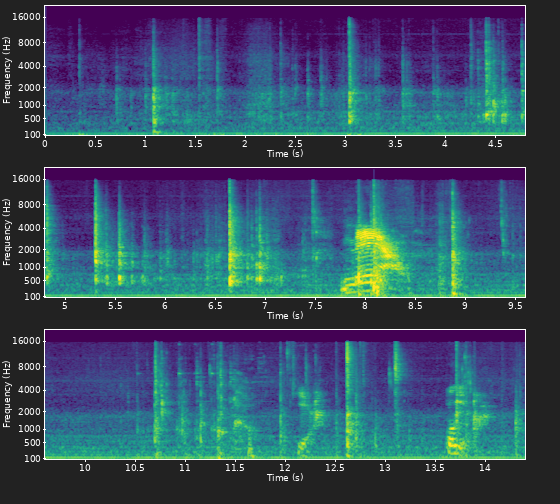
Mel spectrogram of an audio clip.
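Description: Wire beaters of a hand mixer clicking and knocking against a stainless steel bowl and each other in scattered taps as they are lifted out and handled, over a steady low hum. A short falling vocal sound comes about eight seconds in.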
